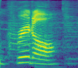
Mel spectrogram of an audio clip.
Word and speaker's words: brittle: 有个单词呢非常的好玩，它读作 brittle，特别要注意一下词尾 T-T-L-E，在美音当中它会读作 dull， brittle 这个是什么意思呢？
